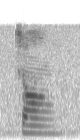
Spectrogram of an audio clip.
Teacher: First tone is a high tone. You want to keep it high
